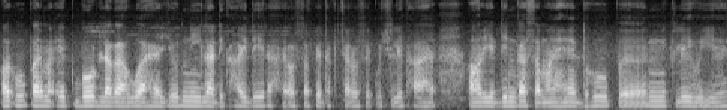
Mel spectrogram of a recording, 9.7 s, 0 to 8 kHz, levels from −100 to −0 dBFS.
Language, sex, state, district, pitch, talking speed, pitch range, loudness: Hindi, male, Uttar Pradesh, Jalaun, 120 Hz, 190 wpm, 120-125 Hz, -21 LUFS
